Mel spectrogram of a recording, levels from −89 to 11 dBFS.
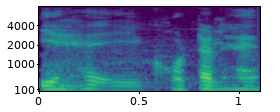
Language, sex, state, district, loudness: Hindi, male, Uttar Pradesh, Muzaffarnagar, -22 LUFS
